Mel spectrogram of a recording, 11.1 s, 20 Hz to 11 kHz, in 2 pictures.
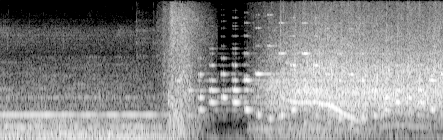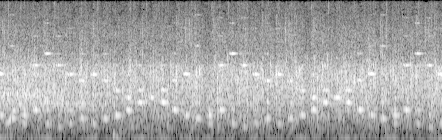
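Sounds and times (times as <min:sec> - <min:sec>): audience applauding and cheering: 0:03.1 - 0:11.0.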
